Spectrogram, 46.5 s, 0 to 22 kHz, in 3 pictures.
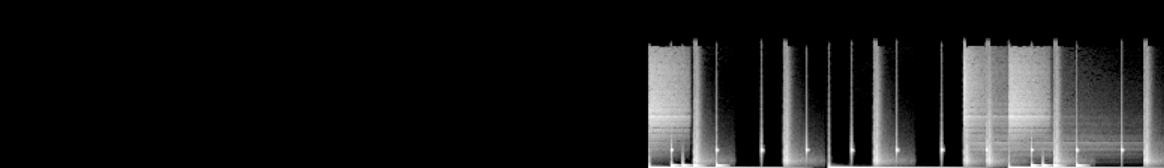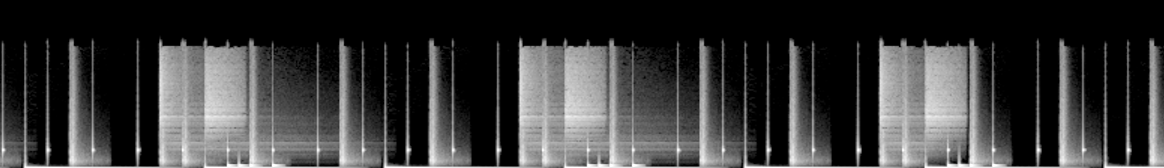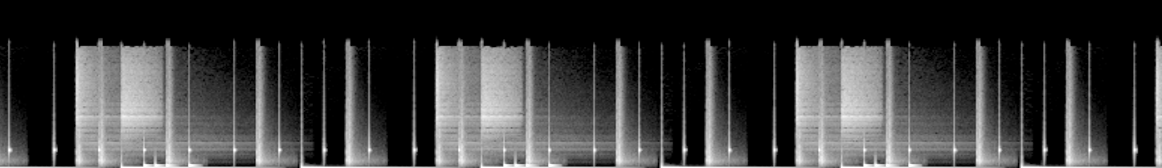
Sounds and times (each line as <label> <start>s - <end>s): TR-808 Beat 8.7s - 46.5s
